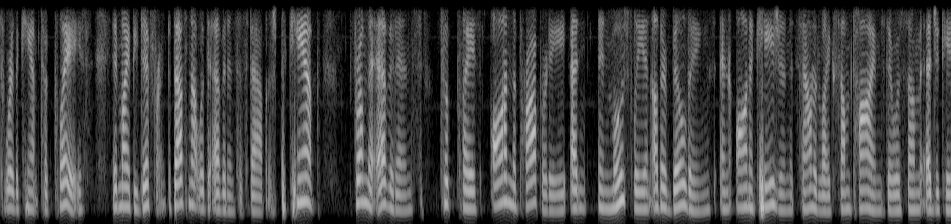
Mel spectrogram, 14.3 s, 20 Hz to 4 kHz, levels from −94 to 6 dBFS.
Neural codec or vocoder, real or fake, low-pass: none; real; 3.6 kHz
